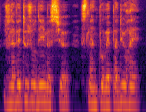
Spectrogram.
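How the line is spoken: Distressed young man's cry. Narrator (French): s'écria le pauvre garçon

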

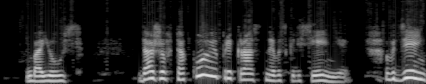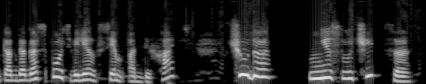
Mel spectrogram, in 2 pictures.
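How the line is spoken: Hypocritical sighing speech. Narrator (Russian): лицемерно вздыхая, произносит он

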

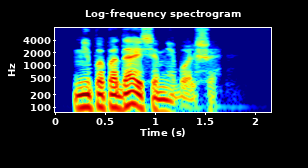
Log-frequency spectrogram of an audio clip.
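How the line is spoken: Quiet. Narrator (Russian): негромко сказал

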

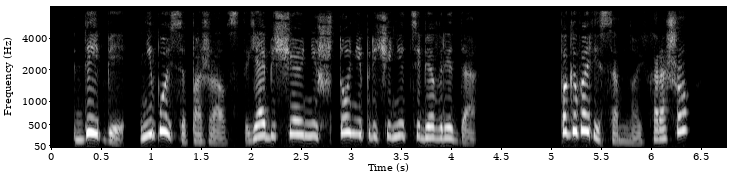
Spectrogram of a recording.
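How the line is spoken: Calm, kind. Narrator (Russian): Джастин Доннелли говорил спокойным, добрым голосом

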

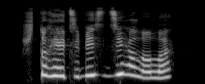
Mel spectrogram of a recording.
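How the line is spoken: Tearful question. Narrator (Russian): Плачущим голосом спрашивает

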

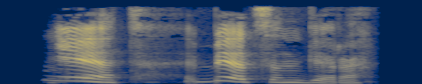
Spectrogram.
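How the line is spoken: Dry reply. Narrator (Russian): ответил Форчик сухо

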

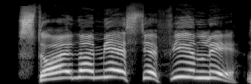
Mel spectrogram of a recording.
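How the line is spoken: Yelling, wolf. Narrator (Russian): заорал волк

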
